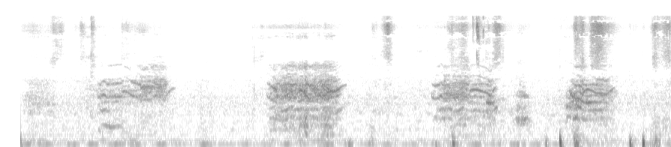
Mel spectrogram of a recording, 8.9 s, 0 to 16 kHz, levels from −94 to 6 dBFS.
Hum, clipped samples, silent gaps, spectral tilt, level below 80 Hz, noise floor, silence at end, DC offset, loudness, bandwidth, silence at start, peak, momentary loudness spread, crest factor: none; under 0.1%; none; -1.5 dB/octave; -62 dBFS; -75 dBFS; 0 s; under 0.1%; -49 LUFS; 11.5 kHz; 0.25 s; -30 dBFS; 21 LU; 22 dB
